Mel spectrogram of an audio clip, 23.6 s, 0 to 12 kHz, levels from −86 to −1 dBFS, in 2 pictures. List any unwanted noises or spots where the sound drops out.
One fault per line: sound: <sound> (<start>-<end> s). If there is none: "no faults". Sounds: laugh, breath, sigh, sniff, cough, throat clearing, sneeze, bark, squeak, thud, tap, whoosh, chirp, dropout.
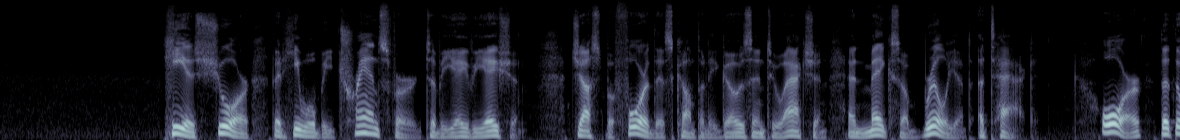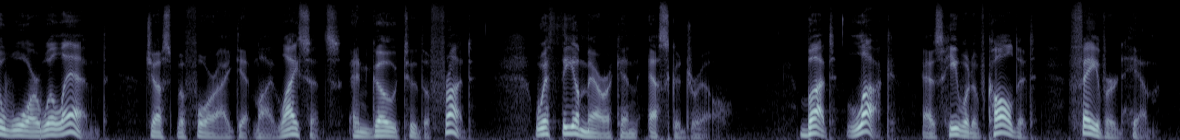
no faults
